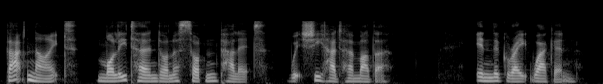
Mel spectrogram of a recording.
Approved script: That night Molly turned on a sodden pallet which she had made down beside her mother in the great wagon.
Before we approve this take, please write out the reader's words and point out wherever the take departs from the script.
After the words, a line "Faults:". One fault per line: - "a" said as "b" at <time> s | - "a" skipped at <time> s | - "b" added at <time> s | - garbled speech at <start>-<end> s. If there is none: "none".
That night Molly turned on a sodden pallet which she had her mother in the great wagon.
Faults:
- "made down beside" skipped at 3.4 s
